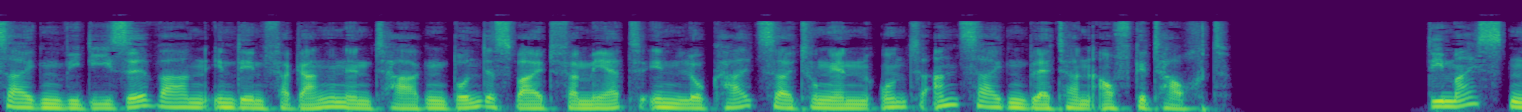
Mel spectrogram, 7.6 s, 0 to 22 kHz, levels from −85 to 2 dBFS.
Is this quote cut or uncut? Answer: uncut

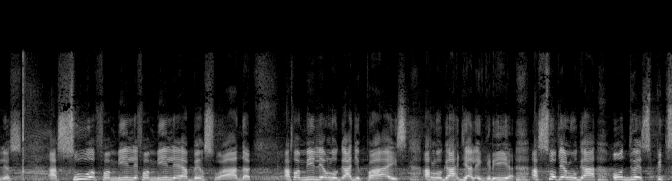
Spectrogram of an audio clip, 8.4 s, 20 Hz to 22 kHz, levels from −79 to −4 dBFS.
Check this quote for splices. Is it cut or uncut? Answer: cut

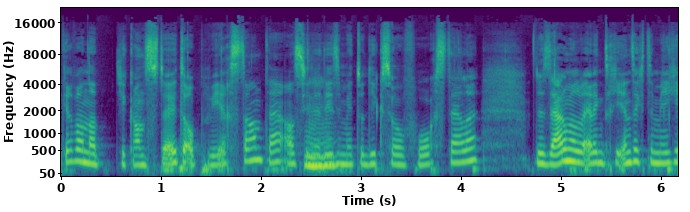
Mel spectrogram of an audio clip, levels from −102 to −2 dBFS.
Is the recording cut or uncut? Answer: uncut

